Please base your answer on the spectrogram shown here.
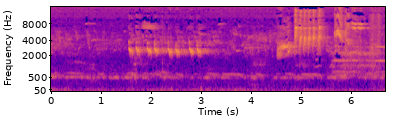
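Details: Song thrush singing in spring, recorded on a Huawei P30 Pro phone: a run of short clear whistled notes repeated several times, then a burst of loud high rattling phrases, over a steady low hum near 500.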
